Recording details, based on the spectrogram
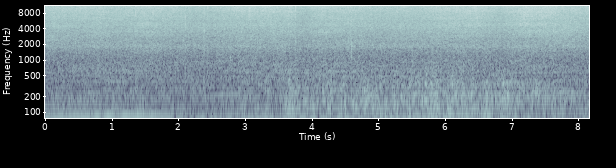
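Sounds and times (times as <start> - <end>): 
car traffic on a road: 0.0 - 8.1
rain hiss: 0.0 - 8.1
deep thunder rumbling beside a road: 2.2 - 8.1.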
